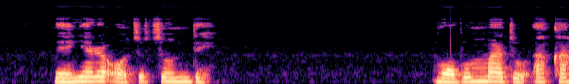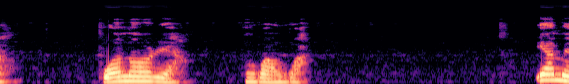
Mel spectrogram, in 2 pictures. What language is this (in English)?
Igbo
